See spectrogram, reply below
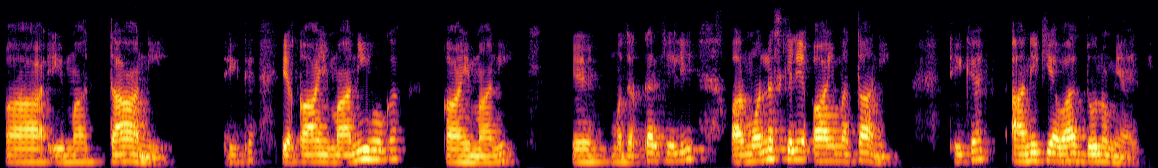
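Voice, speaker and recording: A male teacher explaining grammar in a classroom lesson, drawing out each example word slowly. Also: medium pitch. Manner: slow, drawn-out pronunciation of example words. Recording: dull lo-fi recording.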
